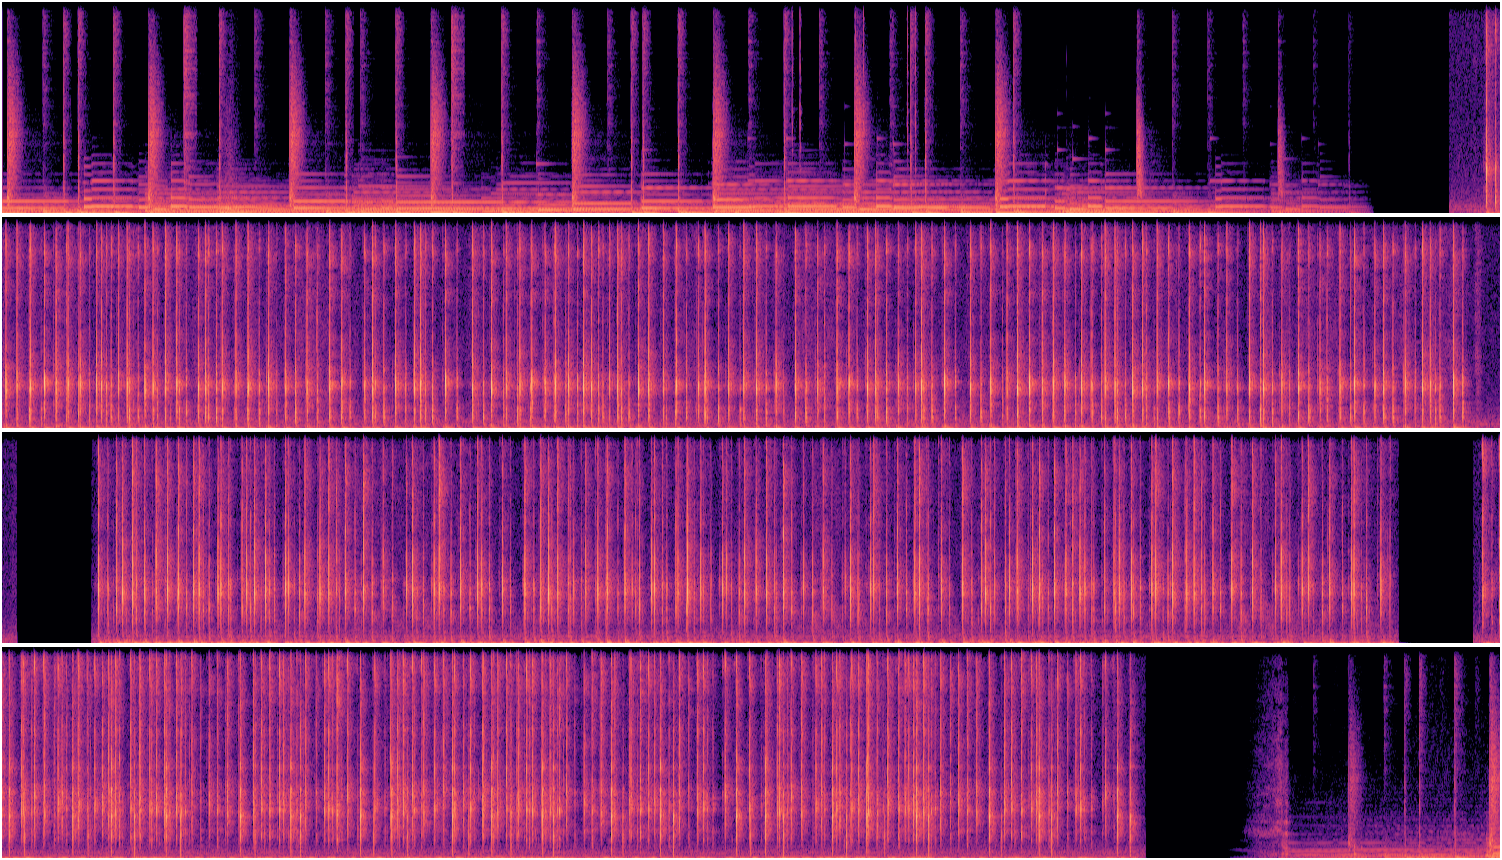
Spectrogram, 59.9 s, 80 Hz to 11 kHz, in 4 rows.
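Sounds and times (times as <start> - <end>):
typing on mechanical keyboard: 14.6 - 30.0, 30.9 - 43.9, 44.8 - 56.4.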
